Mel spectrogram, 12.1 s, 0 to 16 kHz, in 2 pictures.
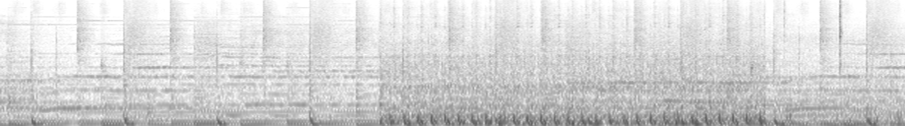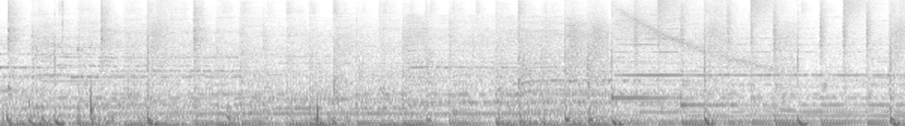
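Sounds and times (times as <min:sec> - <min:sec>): background music: 0:00.0 - 0:12.0
small engine chugging: 0:02.5 - 0:06.8.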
